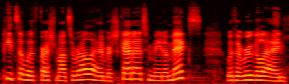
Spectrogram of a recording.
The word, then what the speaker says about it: bruschetta: You get a K in there somehow. I don't know.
